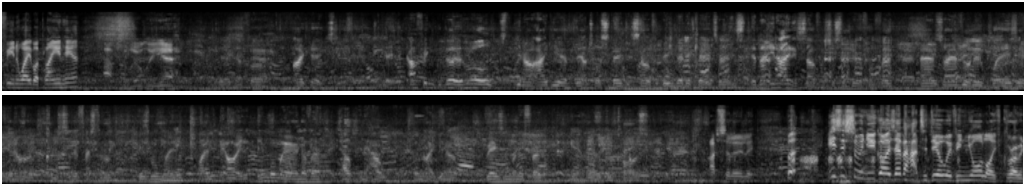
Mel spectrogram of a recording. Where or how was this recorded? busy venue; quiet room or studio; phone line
busy venue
